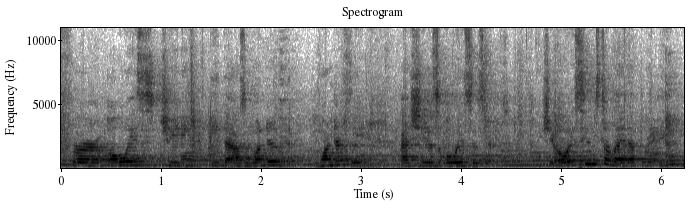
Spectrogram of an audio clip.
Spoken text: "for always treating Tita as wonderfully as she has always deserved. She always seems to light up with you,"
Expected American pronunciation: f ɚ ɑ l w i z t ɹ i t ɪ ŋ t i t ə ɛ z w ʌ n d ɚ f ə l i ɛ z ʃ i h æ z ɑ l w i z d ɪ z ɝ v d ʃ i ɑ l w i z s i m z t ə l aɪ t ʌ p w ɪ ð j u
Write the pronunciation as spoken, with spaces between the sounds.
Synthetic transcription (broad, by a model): f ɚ ɑ l w i z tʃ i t ɪ ŋ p i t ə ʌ z w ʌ n d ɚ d ə l i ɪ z ʃ i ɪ z ɑ l w i z d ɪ z ɝ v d ʃ i ɑ l w i z s i m z t ə l aɪ t ʌ p w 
